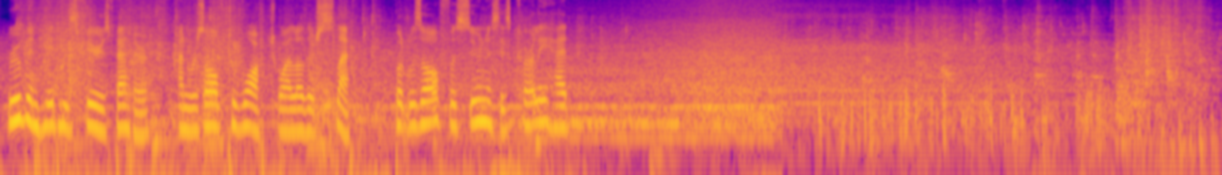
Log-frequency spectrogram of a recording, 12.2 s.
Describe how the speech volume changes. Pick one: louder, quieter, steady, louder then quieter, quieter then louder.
steady.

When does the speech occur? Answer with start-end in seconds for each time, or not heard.
0.1-5.7.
